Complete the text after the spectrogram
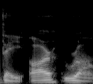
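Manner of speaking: low, slow, stern delivery. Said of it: "met with a stern".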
